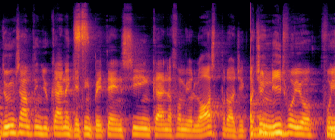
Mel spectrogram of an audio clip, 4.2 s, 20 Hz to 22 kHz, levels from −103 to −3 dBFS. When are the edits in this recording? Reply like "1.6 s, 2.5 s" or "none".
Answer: 3.2 s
